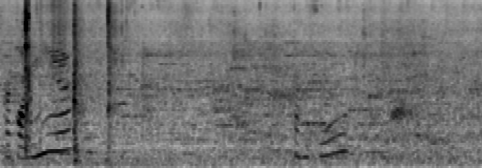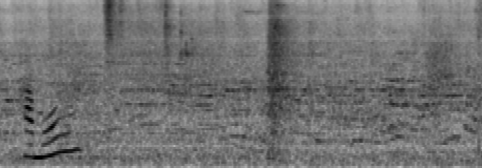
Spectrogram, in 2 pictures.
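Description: Plastic bottles knock together in a shopping basket.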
